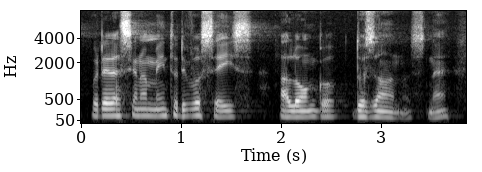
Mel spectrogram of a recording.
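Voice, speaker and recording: A man speaks fairly slowly in an Italian accent. His medium-pitched voice stays monotone and flat. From central Italy, near Florence. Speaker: architect and museologist. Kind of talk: panel talk. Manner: halting.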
